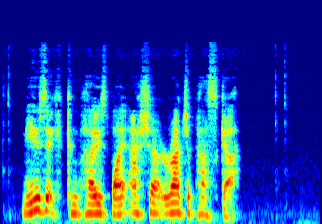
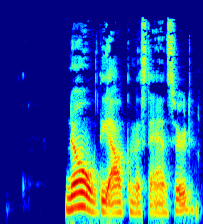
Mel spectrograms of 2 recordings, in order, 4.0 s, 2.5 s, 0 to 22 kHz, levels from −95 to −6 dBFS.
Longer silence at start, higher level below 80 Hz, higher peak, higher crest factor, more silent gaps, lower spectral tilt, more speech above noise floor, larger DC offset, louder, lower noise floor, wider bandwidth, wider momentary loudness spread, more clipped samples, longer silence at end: second, 0.3 s vs 0.85 s; first, -52 dBFS vs -62 dBFS; about the same, -2 dBFS vs -2 dBFS; about the same, 18 dB vs 18 dB; neither; first, -7.5 dB/octave vs -5.5 dB/octave; second, 48 dB vs 64 dB; neither; about the same, -20 LUFS vs -19 LUFS; second, -67 dBFS vs -83 dBFS; second, 10 kHz vs 16.5 kHz; about the same, 11 LU vs 13 LU; neither; first, 1.05 s vs 0.1 s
